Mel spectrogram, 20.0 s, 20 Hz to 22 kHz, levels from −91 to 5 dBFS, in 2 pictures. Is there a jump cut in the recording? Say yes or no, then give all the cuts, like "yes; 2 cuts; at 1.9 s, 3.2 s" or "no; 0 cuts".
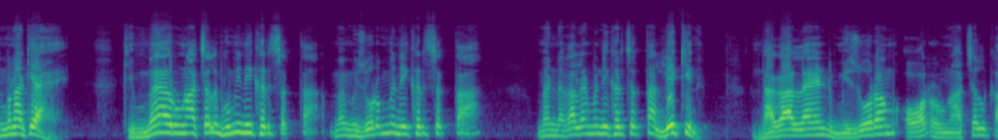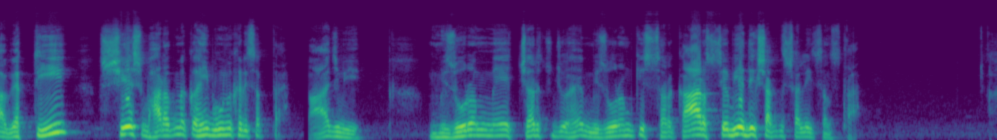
yes; 1 cut; at 13.1 s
